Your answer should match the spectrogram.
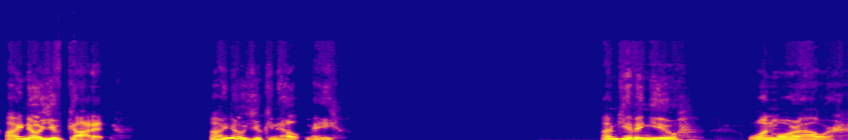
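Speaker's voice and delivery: loud threats over a PA, easing then surging; menacing woman's voice. Acted. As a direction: issue an angry ultimatum to the whole facility. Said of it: "you hear a woman's voice go".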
